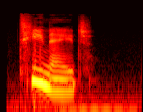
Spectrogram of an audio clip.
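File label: "teenage", English word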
